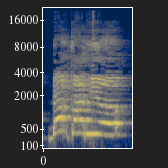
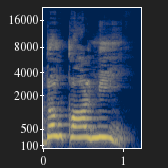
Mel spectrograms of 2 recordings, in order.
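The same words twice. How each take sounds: First: Raised warning. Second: Slow emphatic repeat. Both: Real, not acted. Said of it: "Don't do what?".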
